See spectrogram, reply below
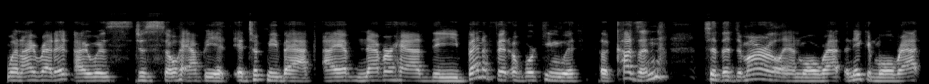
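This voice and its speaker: A woman's voice: fairly low pitch, brisk, a bit bright, muffled recording. A woman podcast host who is a veterinarian, reading a scripted intro and then chatting eagerly with her guest. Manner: enthusiastic, effusive.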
